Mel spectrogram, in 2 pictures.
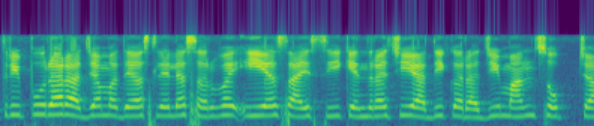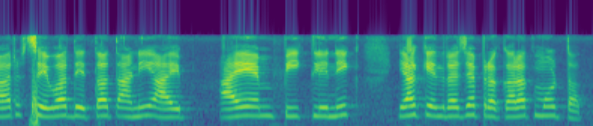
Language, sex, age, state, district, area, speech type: Marathi, female, 30-45, Maharashtra, Amravati, urban, read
